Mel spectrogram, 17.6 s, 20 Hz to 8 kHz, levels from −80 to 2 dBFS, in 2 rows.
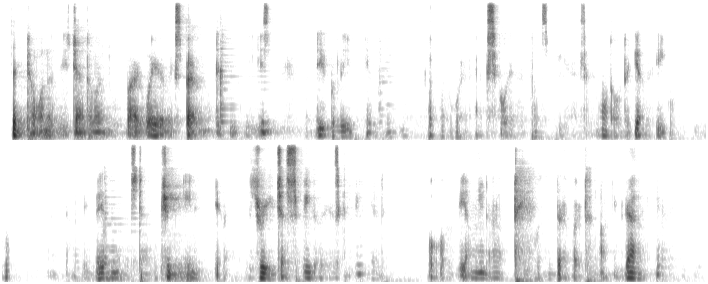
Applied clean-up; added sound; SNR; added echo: neural mask model DeepFilterNet 3.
